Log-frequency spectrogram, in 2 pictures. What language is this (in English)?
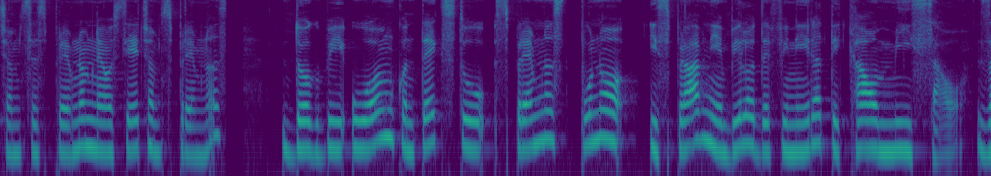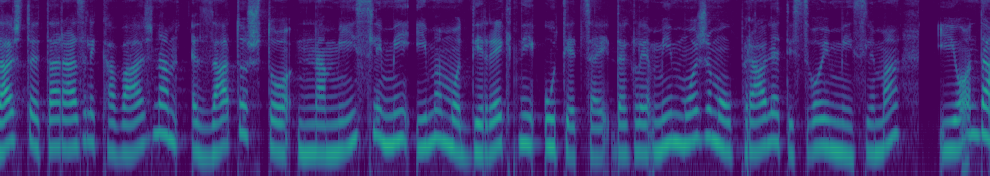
Croatian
